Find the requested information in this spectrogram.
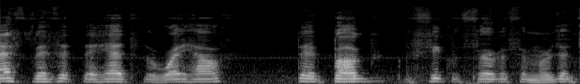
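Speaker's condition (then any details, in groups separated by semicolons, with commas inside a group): Tongue cancer; radiation-treated tongue cancer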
